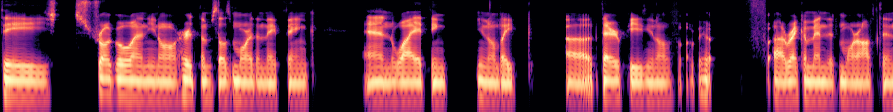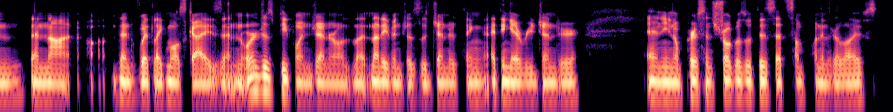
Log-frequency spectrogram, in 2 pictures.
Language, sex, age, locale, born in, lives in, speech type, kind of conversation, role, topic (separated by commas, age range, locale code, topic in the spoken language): English, male, 25-29, en-US, United States, United States, conversation, unstructured, none, Have you ever felt like you had to hide who you are?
